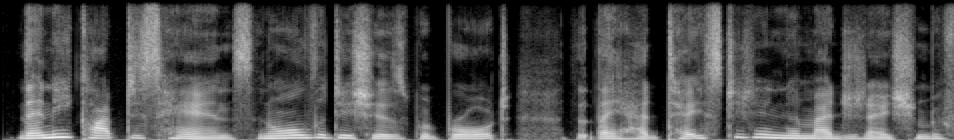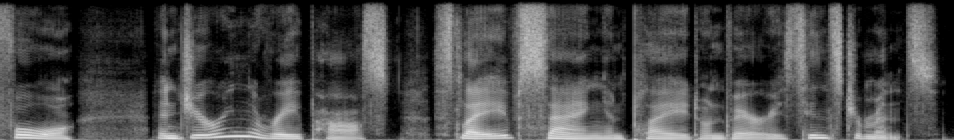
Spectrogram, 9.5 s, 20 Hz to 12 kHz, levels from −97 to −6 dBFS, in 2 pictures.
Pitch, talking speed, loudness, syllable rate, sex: 185 Hz, 180 wpm, -19 LUFS, 5.4 syllables/s, female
